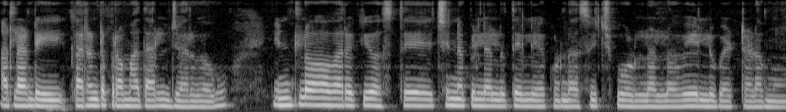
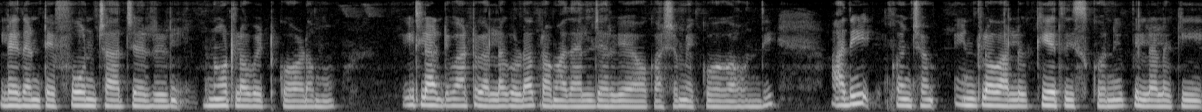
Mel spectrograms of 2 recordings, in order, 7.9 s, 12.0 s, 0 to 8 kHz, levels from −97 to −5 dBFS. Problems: none marked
